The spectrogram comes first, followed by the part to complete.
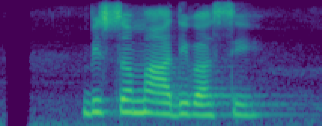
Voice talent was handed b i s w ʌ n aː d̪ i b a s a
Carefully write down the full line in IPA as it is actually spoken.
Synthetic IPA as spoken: b i s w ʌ m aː d̪ i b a s i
